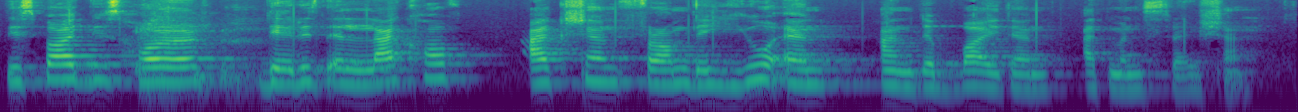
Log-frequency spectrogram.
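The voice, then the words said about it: Non-native English accent. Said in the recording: “Sorry for my accent”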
